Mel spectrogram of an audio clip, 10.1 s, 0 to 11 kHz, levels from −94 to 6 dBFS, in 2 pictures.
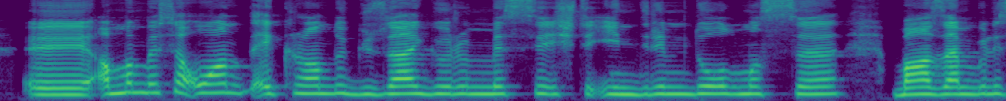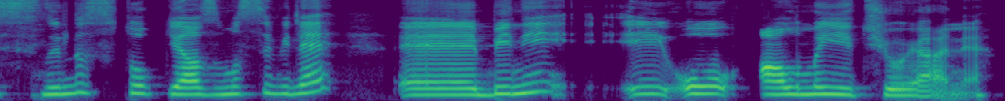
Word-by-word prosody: eee, 215 -1 +2
ama, 265 +5 +3
mesela, 285 -1 -1
o 280 - +2
anda 285 -1 +1
ekranda 255 +2 -1
güzel 245 +2 +3
görünmesi, 240 +1 -2
işte, 230 0 -7
indirimde 230 +1 0
olması, 240 0 -1 0.2
bazen 230 +1 +5
böyle 240 0 -3
sınırlı 230 +4 -3
stok 260 -2 -7
yazması 230 +3 0
bile, 265 +5 0 0.4
eee, 210 0 +1
beni, 260 +6 -1 0.3
iii, 225 -1 -5
o 245 -1 0
almaya 225 +1 +4
itiyor, 205 -1 -2
yani. 170 - -4
235 Hz, 145 wpm, -23 LUFS, 225-245 Hz, 0.4 s, bazen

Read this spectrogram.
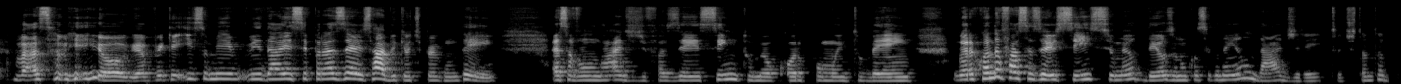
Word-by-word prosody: Faço 225 +4 +3
minha 255 +5 -1
yoga, 180 -2 +1
porque 210 +3 -4
isso 255 +3 -2
me 250 0 -3
me 245 0 -6
dá 245 +1 0
esse 255 0 +5
prazer, 255 -1 +3
sabe, 245 -4 +5
que 195 - -12
eu 190 - -4
te 190 0 -10
perguntei? 180 -2 -6 0.5
Essa 205 +1 +5
vontade 200 0 -5
de 175 - -12
fazer, 180 +2 -4
sinto 225 +3 0
o - - -14
meu 175 -1 -7
corpo 180 +1 -9
muito 175 0 -10
bem. 170 +1 0 0.4
Agora, 225 +3 +5
quando 270 +6 +3
eu 350 - +2
faço 285 -4 +4
exercício, 225 -1 +3
meu 220 +4 -6
Deus, 200 -2 -5
eu 195 - -7
não 200 - -7
consigo 205 +1 -7
nem 210 +2 -6
andar 215 -10 -7
direito 160 -1 -14
de 155 - -8
tanta 190 +3 -14
210 Hz, 170 wpm, -25 LUFS, 180-245 Hz, 0.5 s, esse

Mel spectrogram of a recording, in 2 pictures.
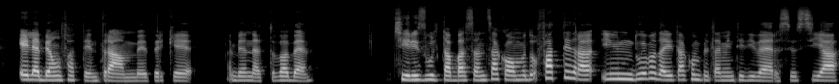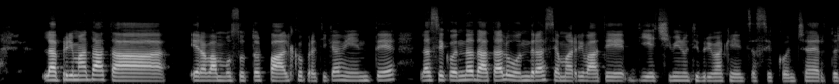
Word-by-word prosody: E 220 - +7
le 220 - +6
abbiamo 200 0 +4
fatte 200 -2 -6
entrambe, 165 -2 +1
perché 175 -1 -4 0.2
abbiam 190 -1 -5
detto: 165 +1 -5
"Vabbè, 180 -3 +1 0.8
ci 220 - +1
risulta 210 0 +2
abbastanza 200 +3 +2
comodo". 210 -1 0
Fatte 290 +1 +4
tra 220 -6 +4
in 250 -1 +1
2 250 +2 +1
modalità 215 -5 +1
completamente 195 -3 -5
diverse. 185 -1 -3
Ossia, 185 -1 +1 0.4
la 200 0 +5
prima 210 0 +2
data 180 -6 +4 0.2
eravamo 180 -1 0
sotto 185 +1 -7
il 185 - -5
palco, 180 +2 +1
praticamente. 190 +3 -5 0.2
La 195 0 -2
seconda 200 +1 0
data 190 -2 +2
a - - +4
Londra 190 -1 -1
siamo 185 -3 -5
arrivate, 175 0 -3
10 180 0 -8
minuti 180 0 -7
prima 170 -1 -5
che 170 - -11
iniziasse 165 +1 -11
il - - -21
concerto. 165 +1 -8
190 Hz, 155 wpm, -23 LUFS, 175-205 Hz, 0.8 s, E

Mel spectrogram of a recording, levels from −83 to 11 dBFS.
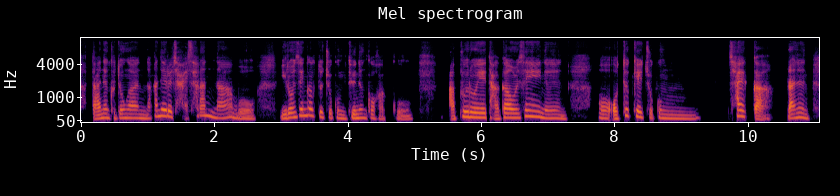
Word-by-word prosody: '나는 155 +5 +1
그동안 165 -1 -1
한 230 +3 +1
해를 240 -3 +5
잘 - - -3
살았나?' 180 -8 -2
뭐 75 - -4 0.4
이런 185 +5 +2
생각도 260 -4 +1
쪼끔 160 -4 -4
드는 165 +1 +1
것 160 +1 -4
같고 65 - -10 0.5
'앞으로의 190 - +4
다가올 175 +5 +3
새해에는 165 - 0 0.5
어 160 -3 -2
어떻게 220 - +2
쪼끔 150 -4 -5 0.4
살까?'라는 190 -6 +2
170 Hz, 250 characters per minute, -23 LUFS, 155-200 Hz, 0.5 s, 해를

